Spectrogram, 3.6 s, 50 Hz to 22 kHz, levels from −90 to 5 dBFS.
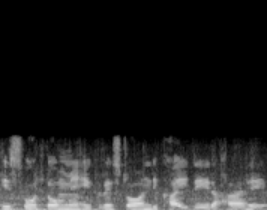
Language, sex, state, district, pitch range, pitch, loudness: Hindi, female, Uttar Pradesh, Lucknow, 200-215 Hz, 205 Hz, -14 LUFS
